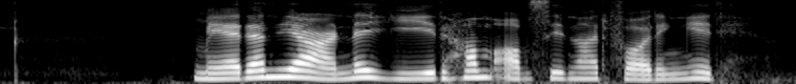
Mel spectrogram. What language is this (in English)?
Norwegian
